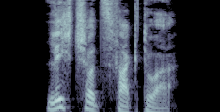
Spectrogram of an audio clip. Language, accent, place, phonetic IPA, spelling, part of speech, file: German, Germany, Berlin, [ˈlɪçtʃʊt͡sˌfaktoːɐ̯], Lichtschutzfaktor, noun, De-Lichtschutzfaktor.ogg
- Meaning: sun protection factor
